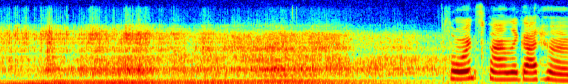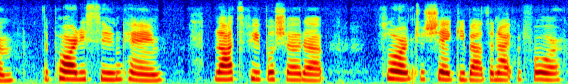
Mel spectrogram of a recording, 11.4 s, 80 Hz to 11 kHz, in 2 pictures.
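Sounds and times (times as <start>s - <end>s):
propeller airplane droning overhead: 0.0s - 5.2s
speech: 4.5s - 11.3s.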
